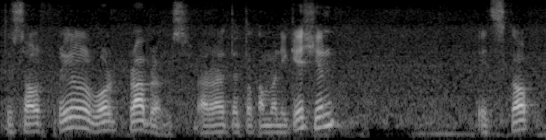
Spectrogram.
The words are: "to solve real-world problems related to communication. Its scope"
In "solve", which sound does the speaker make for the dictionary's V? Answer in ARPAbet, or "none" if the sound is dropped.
F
